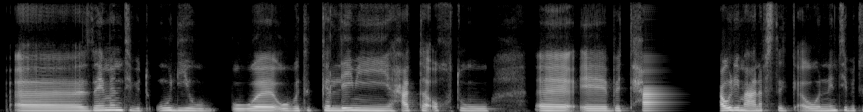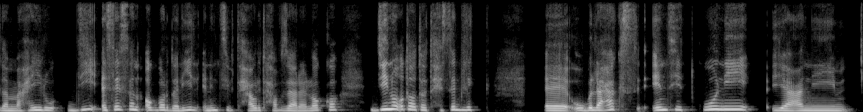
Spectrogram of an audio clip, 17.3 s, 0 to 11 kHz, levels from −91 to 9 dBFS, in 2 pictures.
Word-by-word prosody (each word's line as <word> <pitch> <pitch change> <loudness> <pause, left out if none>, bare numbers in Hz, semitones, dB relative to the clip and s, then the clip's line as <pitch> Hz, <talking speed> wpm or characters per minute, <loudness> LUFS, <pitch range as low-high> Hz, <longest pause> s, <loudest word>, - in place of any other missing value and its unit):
آآ 180 -1 +2
زي 215 +4 0
ما 230 - +4
أنتِ 235 -2 +2
بتقولي 200 +2 -3
و 180 -3 -6 0.2
و 180 0 +4
وبتتكلّمي 200 +1 0
حتّى 195 +2 -2
أخته 185 -2 -6 0.5
آآ 190 -2 +3
آآ 190 0 +1
بتحاولي 195 +3 -1
مع 185 -3 +2
نَفْسِك 205 0 -8
أو 185 +1 -3
إن 185 +1 -2
أنتِ 205 +2 -3
بتلمّحي 195 +2 -1
له، 225 -2 -3
دي 275 +11 -3
أساسًا 295 +5 -1
أكبر 240 0 +1
دليل 220 +4 -1
إن 205 - -1
أنتِ 225 +1 -3
بتحاولي 210 +1 -4
تحافظي 200 -1 -5
على 180 -1 0
العلاقة، 225 +7 -3 0.3
دي 285 +9 +6
نقطة 310 -2 +6
تتحسب 245 0 -2
لِك 250 +1 -3 0.7
آآ 205 -2 +4
وبالعكس 230 - +1 0.2
أنتِ 265 +2 +3
تكوني 290 +2 +2 0.2
يعني 200 -1 0
200 Hz, 135 wpm, -21 LUFS, 190-230 Hz, 0.7 s, دي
